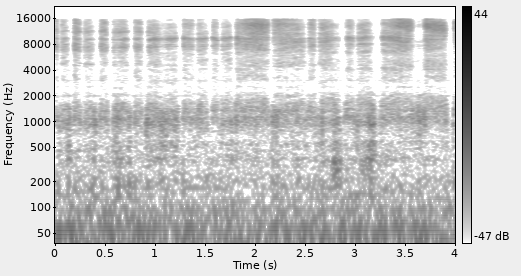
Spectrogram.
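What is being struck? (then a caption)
Kraft paper sketchbook page drawn on with charcoal. A charcoal stick makes short, quick scratching strokes on a tan kraft paper page in a spiral sketchbook resting on a wooden desk, hatching the reflection under a drawn boat. The strokes give a soft, steady scratching and rubbing with bright, airy grit over a low, quiet background.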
